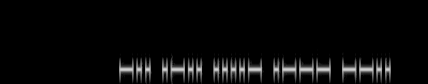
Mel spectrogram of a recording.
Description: Morse code, heard as a keyed tone, about 28 wpm, 700 Hz. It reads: DL4JZ
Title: DXCC-100 Call Signs - 5 Characters - Repeated 3x - 28wpm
